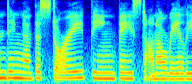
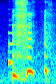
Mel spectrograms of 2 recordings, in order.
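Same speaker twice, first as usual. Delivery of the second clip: a quick burst of laughter; brief amused laugh; short laugh; 10 semitones higher than usual. Real, not acted. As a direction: laugh out suddenly, then stop. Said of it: "What are you laughing at?".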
